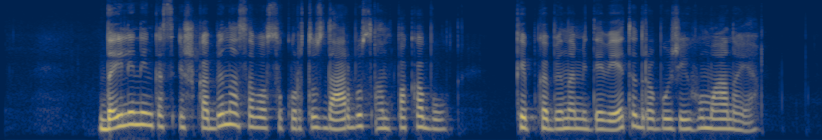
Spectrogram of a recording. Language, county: Lithuanian, Telšiai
